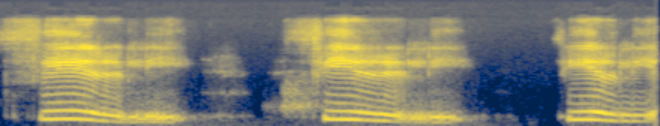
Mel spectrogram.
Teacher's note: اوپر کے دانت نیچے والے لپ سے، اس کو آپ ٹچ اس طرح کریں کہ ہوا کی آواز ہے، اس کو ہمس کہتے ہیں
